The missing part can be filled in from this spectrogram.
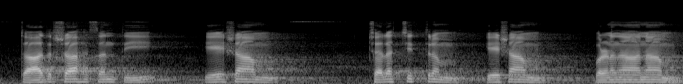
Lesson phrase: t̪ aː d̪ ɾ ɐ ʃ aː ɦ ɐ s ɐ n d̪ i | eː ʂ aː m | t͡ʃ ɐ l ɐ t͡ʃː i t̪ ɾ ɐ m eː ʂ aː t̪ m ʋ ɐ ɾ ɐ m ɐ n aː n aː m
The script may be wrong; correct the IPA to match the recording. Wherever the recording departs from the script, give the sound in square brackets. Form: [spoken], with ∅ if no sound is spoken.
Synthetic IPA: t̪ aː d̪ ɾ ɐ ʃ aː ɦ ɐ s ɐ n [t̪] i | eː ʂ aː m | t͡ʃ ɐ l ɐ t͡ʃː i t̪ ɾ ɐ m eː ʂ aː [∅] m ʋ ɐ ɾ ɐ [ɳ] ɐ n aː n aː m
